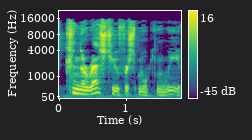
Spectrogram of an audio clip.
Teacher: Most people, when can is in the middle of the sentence, pronounce it as kun.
